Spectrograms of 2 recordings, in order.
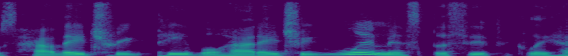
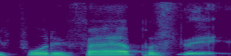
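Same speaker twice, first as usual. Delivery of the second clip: laughing through it; 2 semitones higher than usual. Real, not acted. Laughs through rapper punchline.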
